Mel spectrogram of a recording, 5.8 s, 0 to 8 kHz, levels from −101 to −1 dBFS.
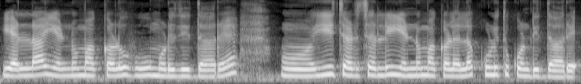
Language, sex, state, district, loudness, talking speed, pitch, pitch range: Kannada, female, Karnataka, Bangalore, -15 LUFS, 125 wpm, 215 Hz, 200-225 Hz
